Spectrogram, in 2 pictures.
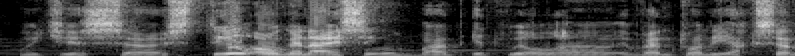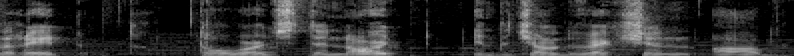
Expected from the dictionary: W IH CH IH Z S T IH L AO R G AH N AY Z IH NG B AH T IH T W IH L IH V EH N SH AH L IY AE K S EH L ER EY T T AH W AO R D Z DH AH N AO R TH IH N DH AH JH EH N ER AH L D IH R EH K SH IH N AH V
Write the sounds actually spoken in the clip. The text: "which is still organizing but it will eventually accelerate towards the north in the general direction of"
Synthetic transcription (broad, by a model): W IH CH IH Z S T IH L AO R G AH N AY S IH NG B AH T IH T W IH L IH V EH N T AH L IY AE K S EH L ER EY T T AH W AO R D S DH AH N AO R T IH N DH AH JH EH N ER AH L D IH R EH K SH IH N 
